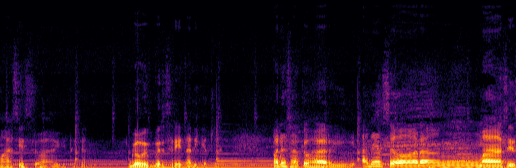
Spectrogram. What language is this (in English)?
Indonesian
